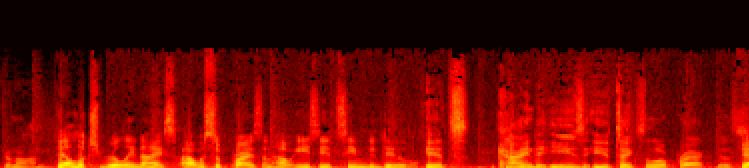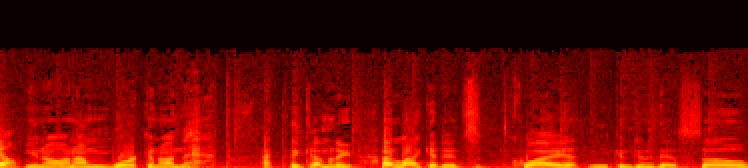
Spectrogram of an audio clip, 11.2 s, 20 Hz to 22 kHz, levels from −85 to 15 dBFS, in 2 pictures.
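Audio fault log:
0.79–11.23 s, low bit depth without dither: grainy distortion that tracks the sound, gritty on quiet parts and sputtering near silence, likely from coarse rounding that fits 8 bits. Error sits roughly 35 dB below the signal. The waveform shows visible stair-steps, and the spectrogram shows signal-shaped noise rather than an even floor.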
